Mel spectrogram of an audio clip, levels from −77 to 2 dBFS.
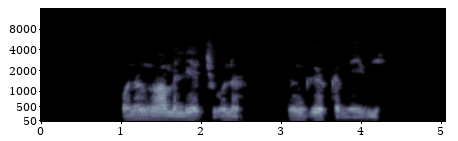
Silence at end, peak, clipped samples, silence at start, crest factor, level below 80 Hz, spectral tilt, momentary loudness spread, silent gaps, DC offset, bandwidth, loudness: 0.75 s; -12 dBFS; under 0.1%; 1 s; 22 dB; -78 dBFS; -8 dB/octave; 11 LU; 2.59-3.07 s; under 0.1%; 5.6 kHz; -33 LUFS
